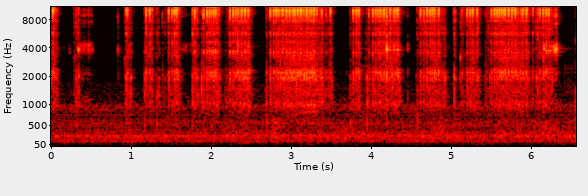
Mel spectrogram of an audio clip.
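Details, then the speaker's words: Windshield washer pump bench-tested by applying current to its two pins: a thin, high-pitched buzzing whir in short bursts each time power is applied, steady while on; the pump works normally. "We put a little current in it, and see if it works, we have to place the clamps well , let's see, it sounds good,"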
